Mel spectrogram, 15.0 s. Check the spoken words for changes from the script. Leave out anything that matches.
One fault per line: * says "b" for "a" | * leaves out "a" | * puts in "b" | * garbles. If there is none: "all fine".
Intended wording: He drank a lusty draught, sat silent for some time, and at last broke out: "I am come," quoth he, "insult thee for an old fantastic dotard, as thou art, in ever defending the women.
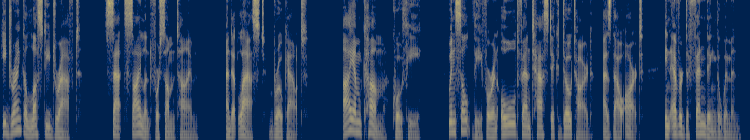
all fine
